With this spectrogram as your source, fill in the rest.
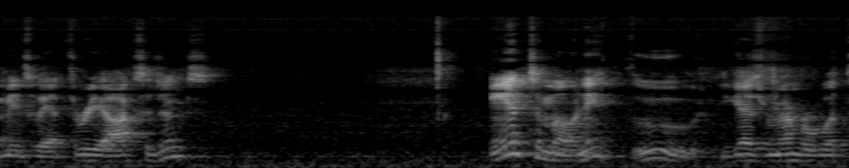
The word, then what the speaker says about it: antimony: way to remember antimony antimony rhymes with alimony and if you have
